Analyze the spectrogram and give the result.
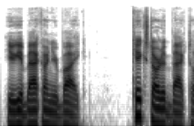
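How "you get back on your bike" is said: plain reading voice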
